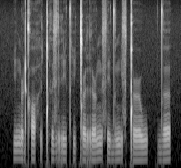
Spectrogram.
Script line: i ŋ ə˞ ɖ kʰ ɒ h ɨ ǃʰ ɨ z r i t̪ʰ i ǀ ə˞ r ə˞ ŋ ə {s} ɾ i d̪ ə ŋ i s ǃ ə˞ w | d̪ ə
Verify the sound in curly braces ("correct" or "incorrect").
correct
